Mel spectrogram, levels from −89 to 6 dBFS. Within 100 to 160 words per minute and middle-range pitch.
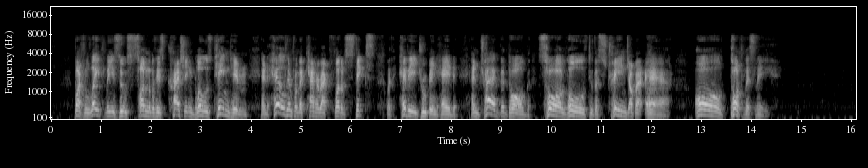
Yes: slow, 135 wpm; medium, 155 Hz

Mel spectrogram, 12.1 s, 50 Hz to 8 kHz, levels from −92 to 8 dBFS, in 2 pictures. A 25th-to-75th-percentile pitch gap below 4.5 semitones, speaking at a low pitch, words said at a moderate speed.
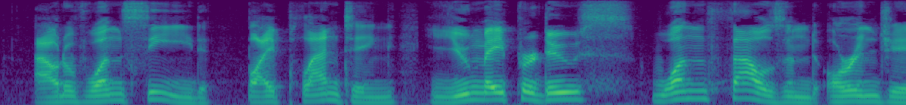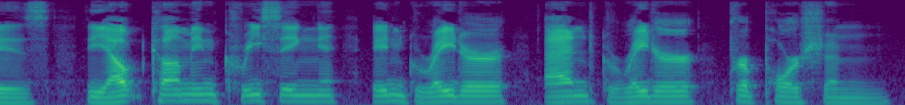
No: average, 3.0 semitones; low, 115 Hz; slow, 100 wpm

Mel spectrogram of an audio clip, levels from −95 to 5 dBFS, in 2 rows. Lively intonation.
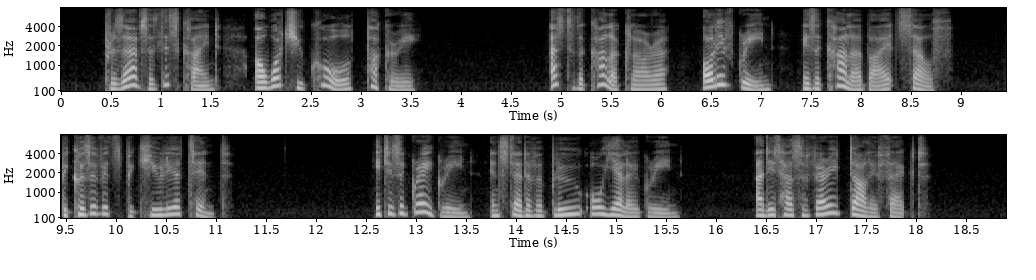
Yes: wide, 7.1 semitones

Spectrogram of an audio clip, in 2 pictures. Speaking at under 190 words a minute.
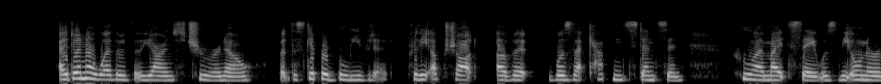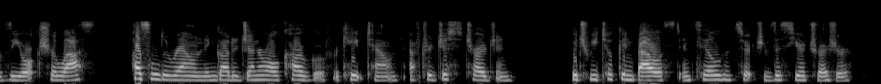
No: average, 195 wpm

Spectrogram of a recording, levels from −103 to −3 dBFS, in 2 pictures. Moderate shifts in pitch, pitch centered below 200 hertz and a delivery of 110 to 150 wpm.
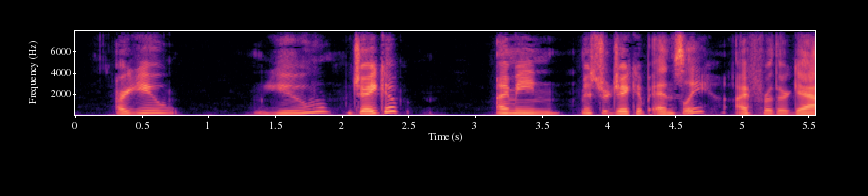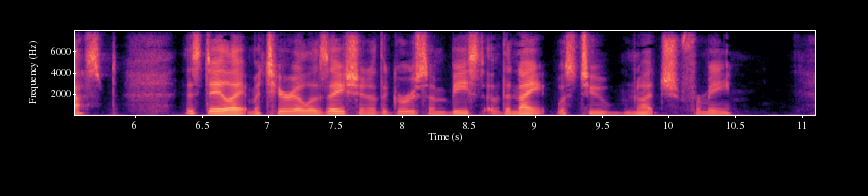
Yes: average, 3.1 semitones; high, 190 Hz; average, 145 wpm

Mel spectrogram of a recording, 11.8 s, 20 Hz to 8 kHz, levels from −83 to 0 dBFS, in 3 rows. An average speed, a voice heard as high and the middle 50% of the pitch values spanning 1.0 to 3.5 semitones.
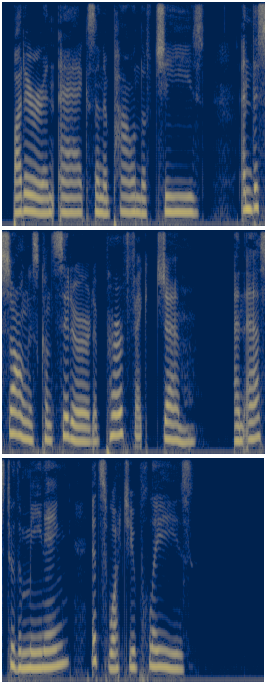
No: slow, 125 wpm; high, 210 Hz; narrow, 2.4 semitones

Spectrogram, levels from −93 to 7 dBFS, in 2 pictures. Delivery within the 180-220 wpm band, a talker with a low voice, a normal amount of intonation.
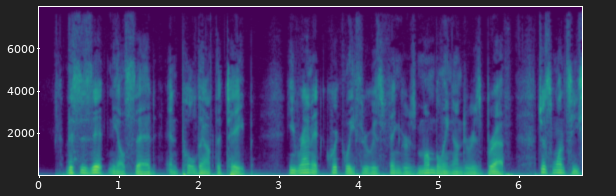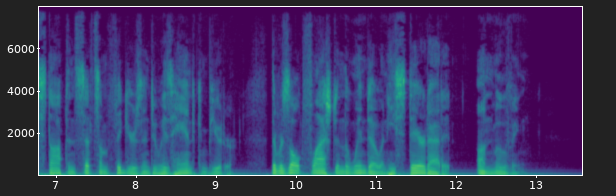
Yes: average, 200 wpm; low, 105 Hz; average, 4.0 semitones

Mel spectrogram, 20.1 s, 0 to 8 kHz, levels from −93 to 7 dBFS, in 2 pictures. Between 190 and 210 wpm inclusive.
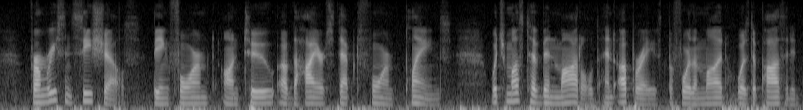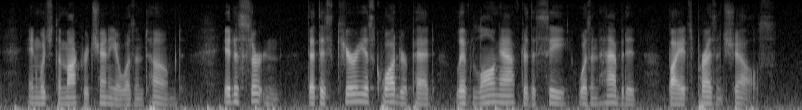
No: average, 150 wpm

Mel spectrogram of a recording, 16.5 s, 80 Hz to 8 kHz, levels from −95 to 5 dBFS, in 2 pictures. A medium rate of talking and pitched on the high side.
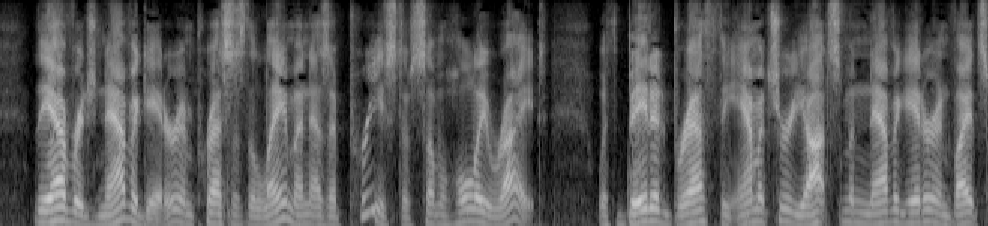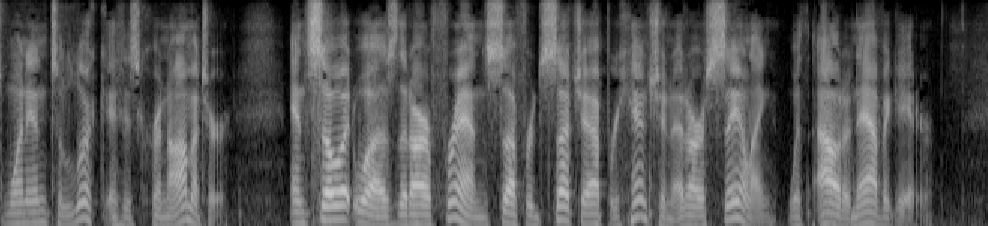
No: average, 160 wpm; low, 130 Hz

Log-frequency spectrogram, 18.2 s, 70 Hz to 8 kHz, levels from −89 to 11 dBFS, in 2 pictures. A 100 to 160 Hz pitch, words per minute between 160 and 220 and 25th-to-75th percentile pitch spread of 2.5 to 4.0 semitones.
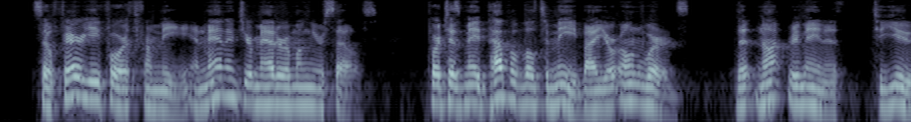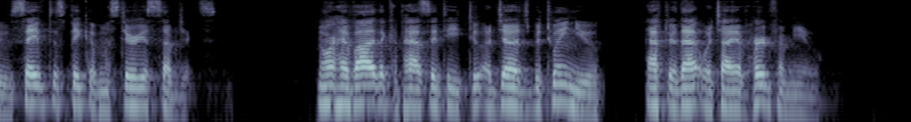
Yes: medium, 140 Hz; average, 170 wpm; average, 3.3 semitones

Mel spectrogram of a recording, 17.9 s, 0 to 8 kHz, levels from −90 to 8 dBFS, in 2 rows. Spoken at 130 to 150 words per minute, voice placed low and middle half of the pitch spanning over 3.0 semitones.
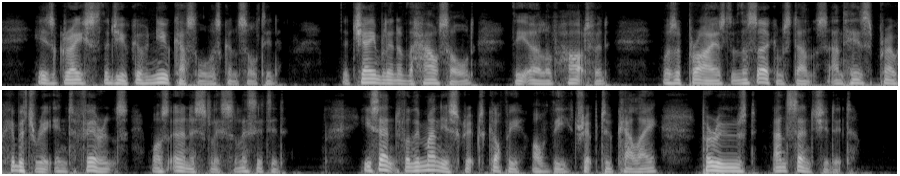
Yes: average, 145 wpm; low, 110 Hz; average, 3.7 semitones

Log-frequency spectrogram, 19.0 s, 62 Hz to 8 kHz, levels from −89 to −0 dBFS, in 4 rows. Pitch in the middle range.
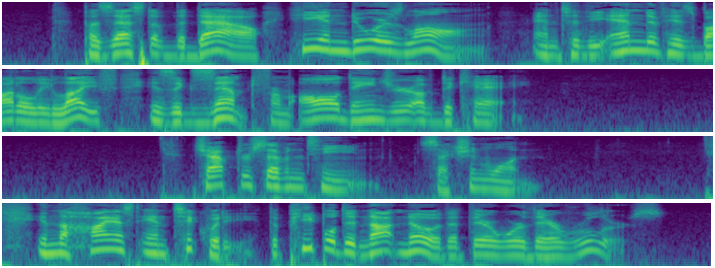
Yes: medium, 155 Hz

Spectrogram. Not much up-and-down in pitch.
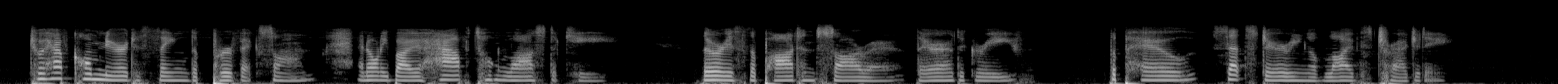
Yes: narrow, 2.0 semitones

